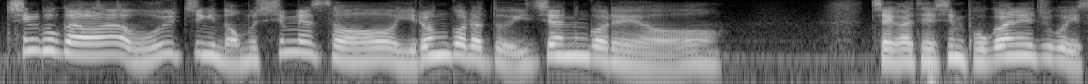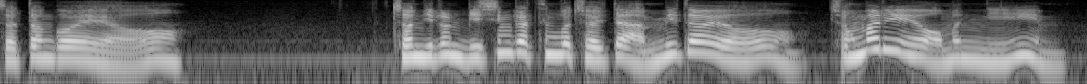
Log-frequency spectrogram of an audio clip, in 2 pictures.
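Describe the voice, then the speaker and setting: A woman's voice: lively intonation, normal speed, dry recording, natural voice. A woman voicing a young daughter-in-law who pleads and sobs defensively. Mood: pleading. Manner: pleading, rising to shrill sobbing.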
